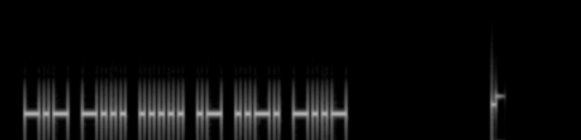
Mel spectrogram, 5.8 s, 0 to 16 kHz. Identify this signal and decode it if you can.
Morse code, heard as a keyed tone, about 25 wpm, 700 Hz. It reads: KB5AFX
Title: USA Call Signs Repeated 3x 25wpm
